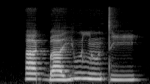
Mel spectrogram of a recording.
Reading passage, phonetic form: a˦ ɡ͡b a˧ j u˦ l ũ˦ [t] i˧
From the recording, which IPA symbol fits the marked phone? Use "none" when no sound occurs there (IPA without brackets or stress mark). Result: t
